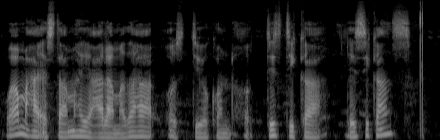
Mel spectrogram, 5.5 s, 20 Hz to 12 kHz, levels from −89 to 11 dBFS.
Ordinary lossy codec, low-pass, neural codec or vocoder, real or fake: none; none; none; real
